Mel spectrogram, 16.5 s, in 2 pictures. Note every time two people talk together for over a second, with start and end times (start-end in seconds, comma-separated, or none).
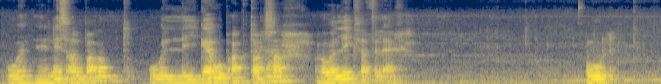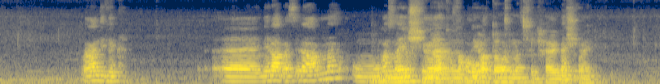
12.9-14.4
